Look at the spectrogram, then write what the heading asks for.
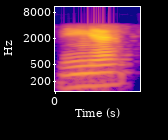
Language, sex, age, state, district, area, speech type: Tamil, male, 18-30, Tamil Nadu, Thoothukudi, rural, conversation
